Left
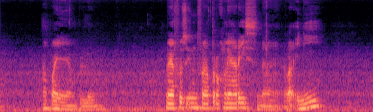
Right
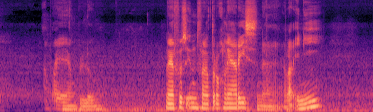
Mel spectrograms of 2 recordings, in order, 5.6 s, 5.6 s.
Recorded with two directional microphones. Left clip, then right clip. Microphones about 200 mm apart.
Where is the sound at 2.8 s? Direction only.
20° right (ahead or behind).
